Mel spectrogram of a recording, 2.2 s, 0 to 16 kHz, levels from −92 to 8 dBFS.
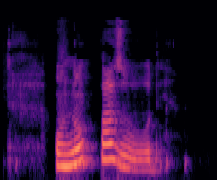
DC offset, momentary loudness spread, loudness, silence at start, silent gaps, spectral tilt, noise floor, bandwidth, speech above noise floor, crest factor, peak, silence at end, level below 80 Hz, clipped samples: under 0.1%; 14 LU; -24 LUFS; 0.55 s; none; -7 dB/octave; -55 dBFS; 11 kHz; 32 dB; 16 dB; -10 dBFS; 0.6 s; -68 dBFS; under 0.1%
